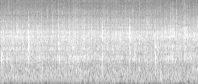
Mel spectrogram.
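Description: Spring water pouring from the end of a half-cut PVC pipe and splashing onto the ground below: a steady hiss with faint small splashes.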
